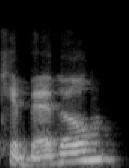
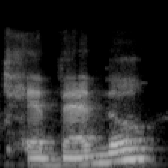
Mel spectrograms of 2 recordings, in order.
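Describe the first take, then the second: First: The middle consonant is said as a B. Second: The middle consonant is said as a V. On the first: It marks the name as Filipino. "saying it Quevedo" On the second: It marks the name as Spanish or Latine. "and not Quevedo"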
